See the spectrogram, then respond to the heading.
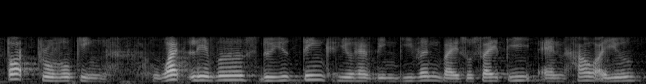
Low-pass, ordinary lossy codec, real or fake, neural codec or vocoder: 3.6 kHz; none; fake; vocoder, 22.05 kHz, 80 mel bands, WaveNeXt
